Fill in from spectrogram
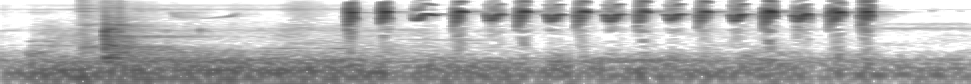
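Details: Fighting song of a kolibri wulung sunbird, meant to stimulate other birds: after a brief knock, a steady string of piercing high chirps begins, evenly spaced and quickening slightly, running for almost three seconds.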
